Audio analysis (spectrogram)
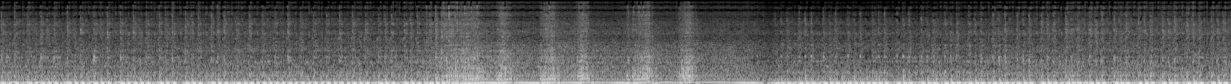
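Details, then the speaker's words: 1970 VW bus flat-four with dual 34 carbs, warming up during carb sync after the idle screws were backed off from too high an idle: smooth, even low throb with no stumble. Idle holds well enough; mixture screws still to be tuned. "okay to me that's holding a good enough idol even as it warms up to move forward"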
